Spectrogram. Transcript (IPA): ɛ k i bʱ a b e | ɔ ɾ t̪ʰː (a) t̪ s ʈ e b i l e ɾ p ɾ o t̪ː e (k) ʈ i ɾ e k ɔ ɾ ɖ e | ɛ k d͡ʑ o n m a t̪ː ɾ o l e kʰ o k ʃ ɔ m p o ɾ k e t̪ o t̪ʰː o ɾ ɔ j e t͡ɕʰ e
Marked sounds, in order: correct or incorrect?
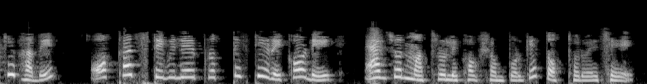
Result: correct, correct

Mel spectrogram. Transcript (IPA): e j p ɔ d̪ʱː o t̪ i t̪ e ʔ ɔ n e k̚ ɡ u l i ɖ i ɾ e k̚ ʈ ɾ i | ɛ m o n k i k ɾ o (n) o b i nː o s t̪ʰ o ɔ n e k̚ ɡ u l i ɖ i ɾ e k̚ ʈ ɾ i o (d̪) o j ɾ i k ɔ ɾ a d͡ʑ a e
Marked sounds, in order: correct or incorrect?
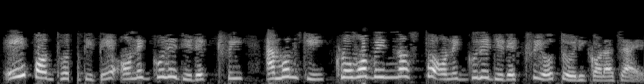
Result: incorrect: m, incorrect: t̪

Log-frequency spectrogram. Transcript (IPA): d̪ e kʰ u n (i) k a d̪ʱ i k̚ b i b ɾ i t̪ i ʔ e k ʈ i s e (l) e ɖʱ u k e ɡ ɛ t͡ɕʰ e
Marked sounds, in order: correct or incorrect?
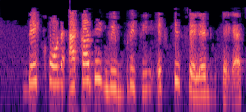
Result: incorrect: ɛ, correct

